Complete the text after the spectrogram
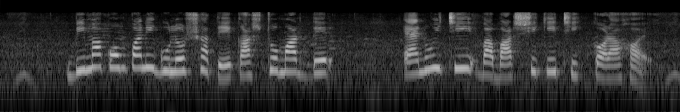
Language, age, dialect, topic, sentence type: Bengali, 41-45, Standard Colloquial, banking, statement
